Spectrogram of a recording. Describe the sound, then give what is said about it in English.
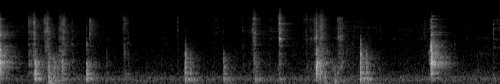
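Sharp kitchen knife with a finger guard slicing food into thin slices, giving many short, crisp cutting clicks in an irregular rhythm, moderately loud against a quiet background with no talk. “I'm pretty impressed with this knife. It cut through anything I put in front of it. Made nice thin slices, it's sharp.”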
